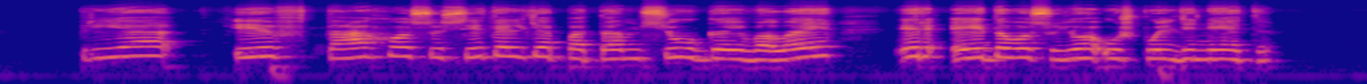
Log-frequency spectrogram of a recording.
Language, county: Lithuanian, Vilnius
